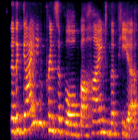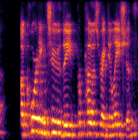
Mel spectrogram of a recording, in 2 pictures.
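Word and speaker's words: MHPAEA: And somebody asked the other day, how do you pronounce that? We pronounce it MAPIA, the Mental Health Parity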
